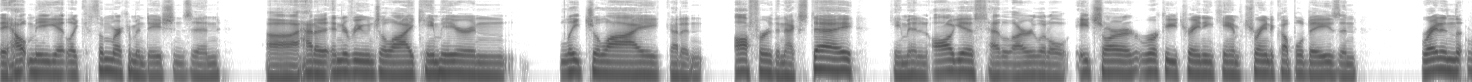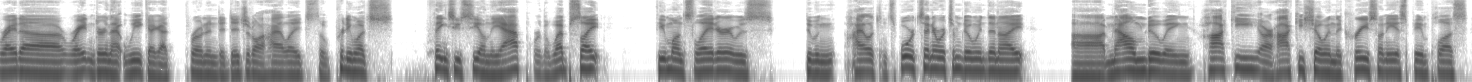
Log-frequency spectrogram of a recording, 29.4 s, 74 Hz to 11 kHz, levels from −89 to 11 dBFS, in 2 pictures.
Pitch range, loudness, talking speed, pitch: 120-140 Hz, -25 LUFS, 200 wpm, 130 Hz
